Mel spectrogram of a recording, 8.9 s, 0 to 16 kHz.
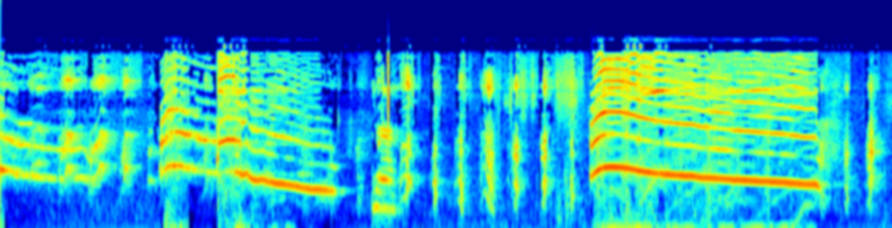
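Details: Young male wolf pup, one of four pups taken in together in 2010, giving his first howl: long, clear, falling howls, one early and one late, with short yelping notes in between.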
